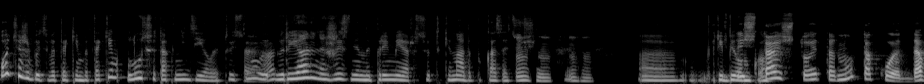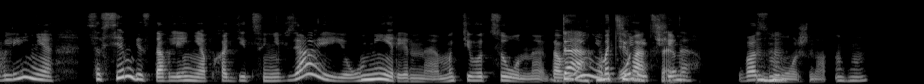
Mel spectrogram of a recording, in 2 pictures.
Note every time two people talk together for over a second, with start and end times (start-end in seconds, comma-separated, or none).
14.9-16.1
